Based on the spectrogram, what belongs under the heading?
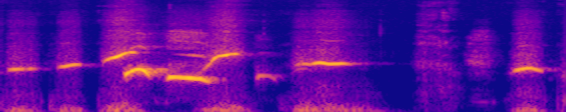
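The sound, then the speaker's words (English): A person whistles the Colonel Bogey March, a brisk, march-like melody, the clear notes rising and falling in short phrases with brief pauses, accompanied by soft breathy puffs. “On Monday, every guy at school is walking around whistling the Colonel Bogey March.”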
